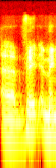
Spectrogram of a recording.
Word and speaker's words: vitamin: So I'm going to, for the rest of the show, hopefully pronounce vitamin in the British way rather than saying vitamin, which will have people going, what is he saying that for?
